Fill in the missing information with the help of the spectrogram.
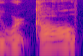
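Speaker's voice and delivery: ordinary delivery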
